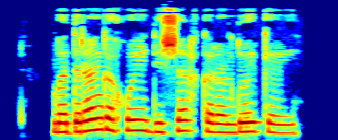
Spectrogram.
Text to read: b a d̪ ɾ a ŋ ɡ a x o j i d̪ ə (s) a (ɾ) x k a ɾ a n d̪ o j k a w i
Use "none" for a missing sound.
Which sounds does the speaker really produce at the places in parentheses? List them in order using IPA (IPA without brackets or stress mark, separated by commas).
ʃ, ɾ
